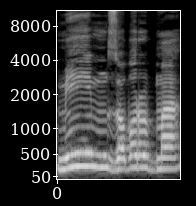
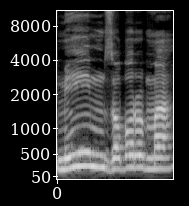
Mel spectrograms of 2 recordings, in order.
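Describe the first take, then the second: No difference in how they are said.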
